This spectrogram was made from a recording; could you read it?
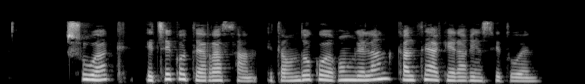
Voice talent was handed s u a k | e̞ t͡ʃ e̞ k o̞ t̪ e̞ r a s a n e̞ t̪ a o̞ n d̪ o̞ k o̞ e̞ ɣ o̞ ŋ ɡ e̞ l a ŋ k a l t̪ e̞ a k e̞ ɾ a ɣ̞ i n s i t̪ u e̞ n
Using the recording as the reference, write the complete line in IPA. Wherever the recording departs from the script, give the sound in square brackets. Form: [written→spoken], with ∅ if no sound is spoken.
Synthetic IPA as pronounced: s u a k | e̞ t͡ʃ e̞ k o̞ t̪ e̞ r a s a n e̞ t̪ a o̞ n d̪ o̞ k o̞ e̞ ɣ o̞ ŋ ɡ e̞ l a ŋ k a l t̪ e̞ a k e̞ ɾ a ɣ̞ i n s i t̪ u e̞ n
